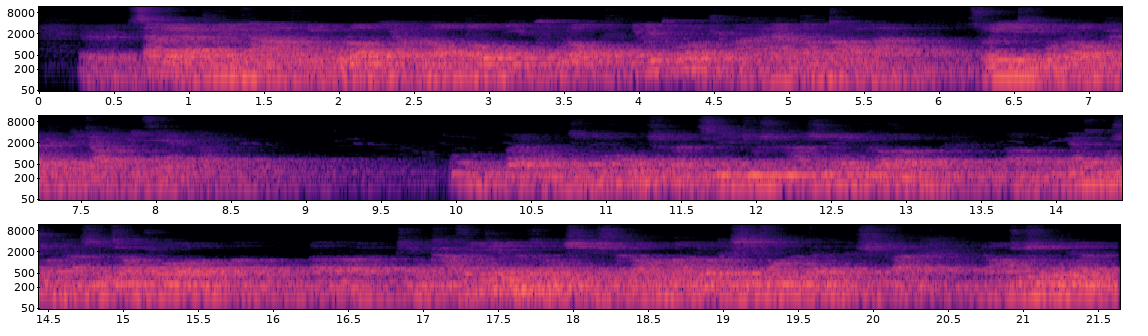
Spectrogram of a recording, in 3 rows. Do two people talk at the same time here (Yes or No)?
No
